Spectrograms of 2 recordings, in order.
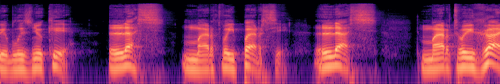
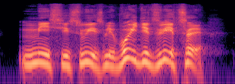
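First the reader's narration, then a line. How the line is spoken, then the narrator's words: Shouted. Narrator (Ukrainian): крикнув Гаррі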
